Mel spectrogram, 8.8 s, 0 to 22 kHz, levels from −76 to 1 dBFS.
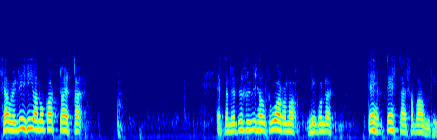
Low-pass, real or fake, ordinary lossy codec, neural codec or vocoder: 7.2 kHz; fake; none; codec, 16 kHz, 4.8 kbps, FACodec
